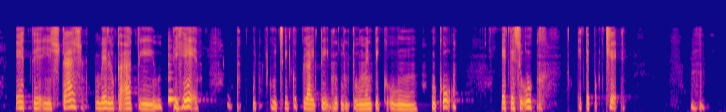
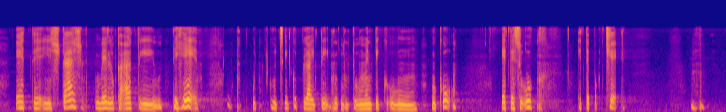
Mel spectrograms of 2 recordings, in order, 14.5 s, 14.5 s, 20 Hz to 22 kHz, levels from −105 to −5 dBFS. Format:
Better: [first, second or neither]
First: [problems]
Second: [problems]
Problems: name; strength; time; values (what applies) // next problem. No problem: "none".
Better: second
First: noise reduction (classical method spectral subtraction)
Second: none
